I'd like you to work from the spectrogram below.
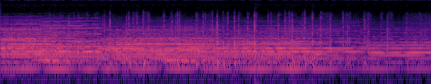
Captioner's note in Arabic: ضربات حوافر; موسيقى درامية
